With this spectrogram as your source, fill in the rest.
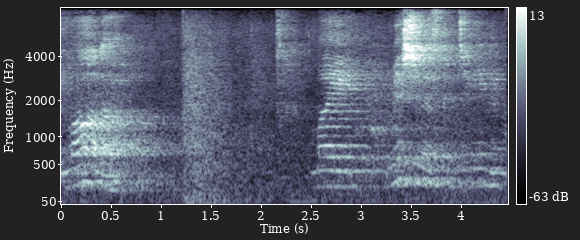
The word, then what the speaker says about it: Elana: contains my mission um it's pronounced Elana which is a Hebrew name that means uh it's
